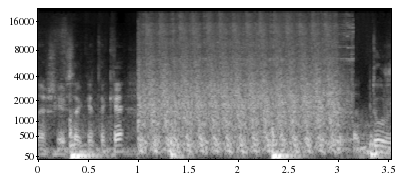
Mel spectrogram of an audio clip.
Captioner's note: heavy gunfire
